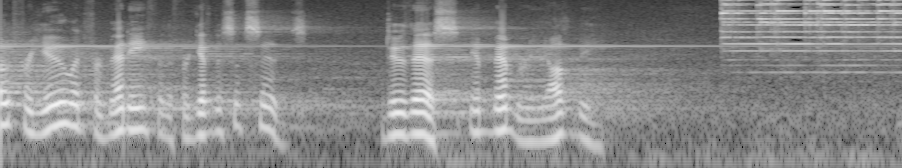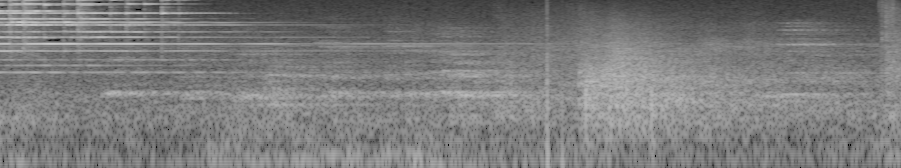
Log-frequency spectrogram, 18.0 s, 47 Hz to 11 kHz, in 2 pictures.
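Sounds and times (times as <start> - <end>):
small altar bells ringing: 0.0 - 14.8.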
